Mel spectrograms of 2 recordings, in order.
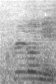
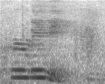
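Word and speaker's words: Cluny: 바로 클루니 수도원에서 수도원 운동을 벌이는 겁니다. 자, 이 클루니 혹은 클리니, 영어 발음 차이니까 그냥 두 개 다 맞는 표현입니다. 클루니, 클리니.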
